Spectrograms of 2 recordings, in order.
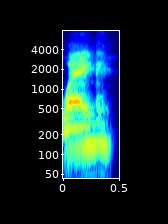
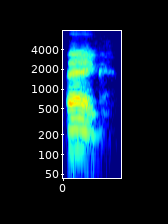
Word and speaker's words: WEG: We'll pronounce it WEG here in the U.S., but we're a Brazilian company, and there are many Germans that live in the Brazilian area and work for the company. So sometimes they pronounce it WEG with a V.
